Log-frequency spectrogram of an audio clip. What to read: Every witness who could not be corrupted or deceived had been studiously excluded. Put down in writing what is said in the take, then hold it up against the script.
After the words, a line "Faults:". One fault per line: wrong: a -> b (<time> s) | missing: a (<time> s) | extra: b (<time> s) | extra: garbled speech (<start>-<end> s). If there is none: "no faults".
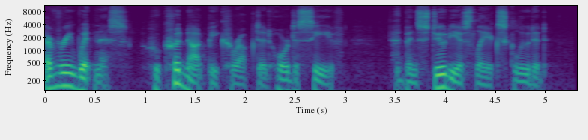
Every witness who could not be corrupted or deceive had been studiously excluded.
Faults:
wrong: deceived -> deceive (2.5 s)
